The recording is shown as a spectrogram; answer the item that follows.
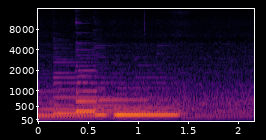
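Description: Cutaway acoustic guitar playing a short strummed chord passage between sung lines. The notes change over the first second and a half, then drop to a quiet ring.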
